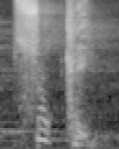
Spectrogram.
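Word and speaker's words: ψυχή: On dirait mieux psuke. Psu- On prononcerait ça comme ça.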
